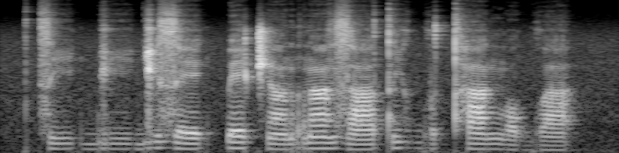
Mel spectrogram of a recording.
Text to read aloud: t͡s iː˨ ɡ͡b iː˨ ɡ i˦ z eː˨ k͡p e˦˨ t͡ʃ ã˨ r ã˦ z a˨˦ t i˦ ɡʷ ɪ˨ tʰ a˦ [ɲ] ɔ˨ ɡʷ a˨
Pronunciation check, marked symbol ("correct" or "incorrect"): incorrect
